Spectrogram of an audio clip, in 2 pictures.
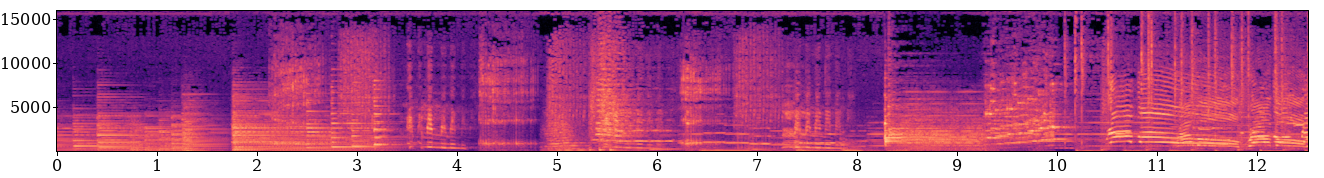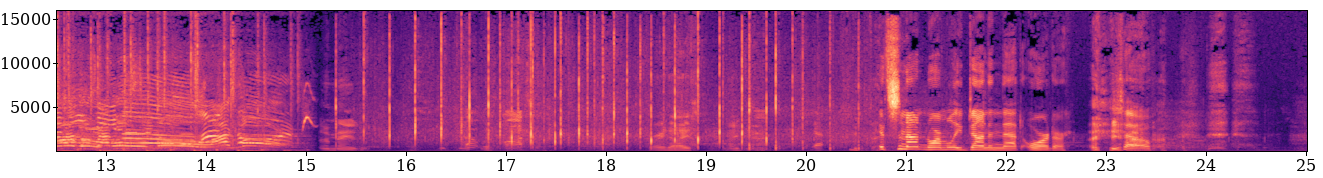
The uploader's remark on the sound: Panel audio from WonderCon 2023. Members of the audience ask some burning questions and the panelists provide some hilarious answers.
